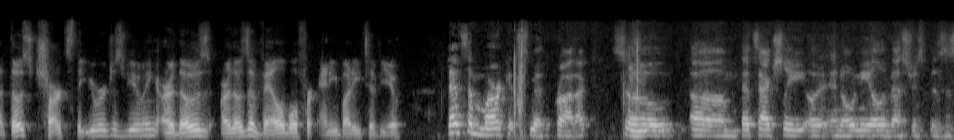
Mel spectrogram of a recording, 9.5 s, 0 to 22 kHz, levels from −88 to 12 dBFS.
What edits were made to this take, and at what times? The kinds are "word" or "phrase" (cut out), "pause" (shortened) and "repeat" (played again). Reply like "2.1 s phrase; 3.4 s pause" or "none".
4.4 s pause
